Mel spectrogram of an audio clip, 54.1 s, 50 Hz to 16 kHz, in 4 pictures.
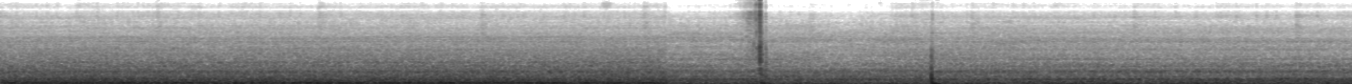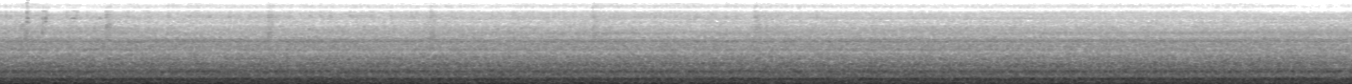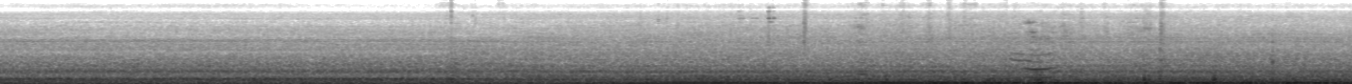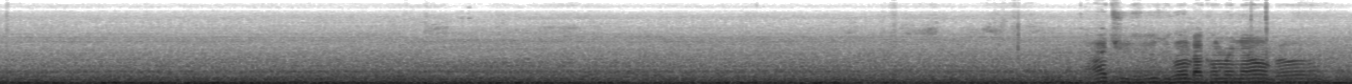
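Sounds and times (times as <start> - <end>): road traffic rumble: 0.0 - 22.2, 26.0 - 54.0
short knock: 9.2 - 9.7.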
